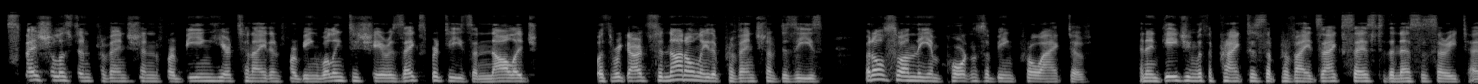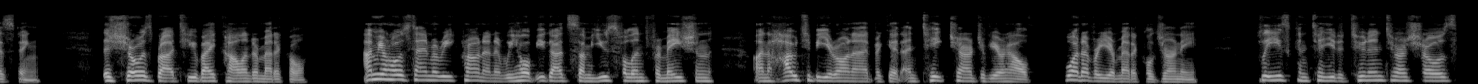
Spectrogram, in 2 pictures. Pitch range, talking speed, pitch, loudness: 145-180 Hz, 190 wpm, 160 Hz, -26 LUFS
